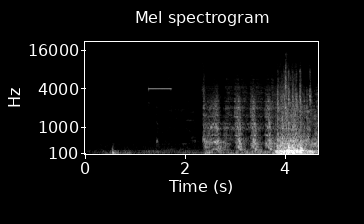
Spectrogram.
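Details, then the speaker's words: Mahindra Supro BS6 diesel after SCR/DEF level reset clearing start-denied dose malfunction codes P2BAF-00, P2BA7-68: short beep, few cranks, catches cleanly and revs to a steady even run; normal start. "यह देख सकते हैं दोस्तों यह start हो चुकी है मंद्र सुपो यह स्टार्ट हो चुका है"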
